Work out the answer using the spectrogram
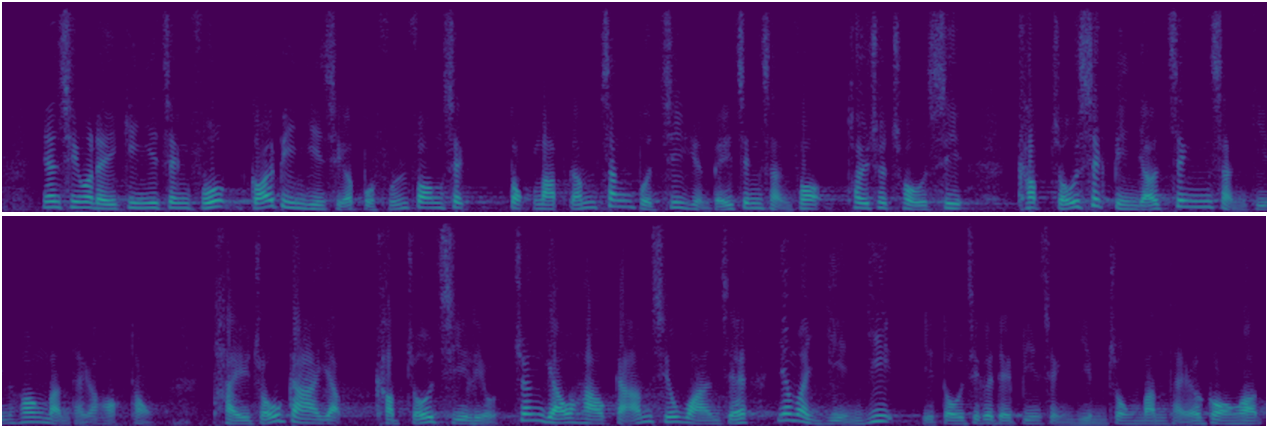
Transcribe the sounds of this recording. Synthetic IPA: jɐ˥nt͡sʰiː˨˥ŋɔː˨˧ɾe˨jkiː˧njiː˧t͡sɪ˧ŋfuː˨˥kɔː˨˥jpiː˧njiː˨nsi˨˩kɛ˧puː˨˩t̚fuː˨˥nfɔː˥ŋsɪ˥k̚t̪ʊ˨k̚laː˨p̚kɐ˨˥mt͡sɐ˥ŋpuː˨t̚t͡siː˥jyː˨˩npe˨˥jt͡sɪ˥ŋsɐ˨˩nfɔː˥t̪ʰɵ˥ɥt͡ʃʰɵ˥t̚t͡ʃʰo˧wsiː˥kʰɐ˨p̚t͡so˨˥wsɪ˥k̚piː˨njɐ˨˧wt͡sɪ˥ŋsɐ˨˩nkiː˧nɦɔː˥ŋmɐ˨nt̪ʰɐ˨˩jkɛ˧hɔː˨k̚t̪ʰʊ̰˨˩ŋ | t̪ʰɐ˨˩jt͡so˨˥wkaː˧jɐ˨p̚kʰɐ˨p̚t͡so˨˥wt͡siː˨˧liː˨˩wt͡ʃœː˥ŋjɐ˨˧wɦaː˨wka̰ː˨˥msiː˨˥wwaː˨nt͡sɛː˨˥jɐ˥nwɐ˨jːiː˨˩njiː˥jiː˨˩t̪o˧wt͡siː˧kʰte˨˩jpiː˧nsɪ˨˩ŋjḭː˨˩mt͡sʊ˨ŋmɐ˨˩nt̪ʰɐ˨˩jkɛ˧kɔː˧ŋɔː˧n

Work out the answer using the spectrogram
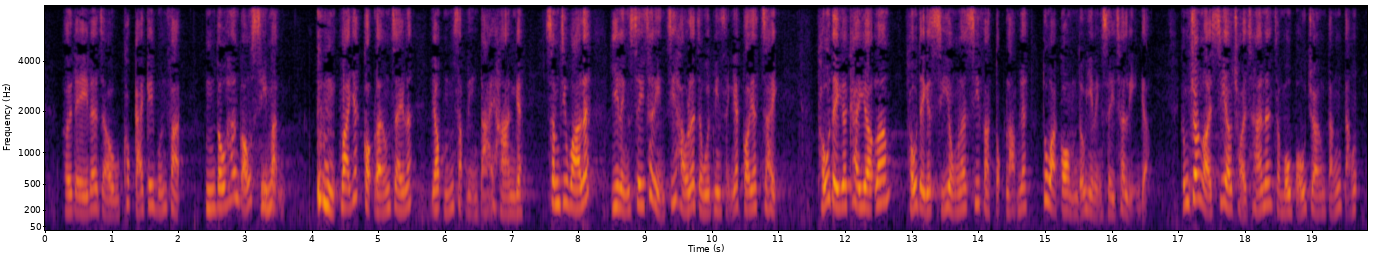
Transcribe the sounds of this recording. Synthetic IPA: kʰɵ˨˧t̪e˨jlɛː˥t͡sɐ˨wkʰʊ˥kːaː˨˥jke˥jpuː˨˥nfaː˧t̚m̩ː˨˩t̪o˨wɦœː˥ŋkɔː˨˥ŋsiː˨˧mɐ̰˨˩n | waː˨jɐ˥t̚kɔː˧k̚lœː˨˧ŋt͡sɐ˧jlɛː˥jɐ˨˧wm̩˨˧sɐ˨p̚liː˨˩nt̪aː˨jhaː˨nɡɛ˧ | sɐ˨mt͡siː˧waː˨˩lɛː˥jiː˨lɪ˨˩ŋse˧jt͡sʰɐ˥t̚liː˨˩nt͡siː˥ɦɐ˨wlɛː˥t͡sɐ˨wuː˨˧jpiː˧nsɪ˨˩ŋjɐ˥t̚kɔː˧jɐ˥t̚t͡sɐ˧j | t̪ʰo˨˥wt̪e˨jkɛː˧kʰɐ˧jːœː˨k̚laː˥t̪ʰo˨˥wt̪e˨jkɛː˧siː˨˥jʊ˨˩ŋlaː˥siː˥faː˧t̚t̪ʊ˨k̚la̰ː˨p̚nɛː˥t̪o˥waː˨kɔː˧m̩˨˩t̪o˨˥wjiː˨lɪ˨˩ŋse˧jt͡sʰɐ˥t̚lḭː˨˩nkɐ̰˧ | kɐ˨˥mt͡ʃœː˥ŋlɔː˨˩jsiː˥jɐ˨˧wt͡ʃʰɔ̰ː˨˩jt͡sʰaː˨˥nɛː˥t͡sɐ˨wmo˨˧wpo˨˥wt͡ʃœː˨ŋt̪ɐ˨˥ŋt̪ɐ˨˥ŋ

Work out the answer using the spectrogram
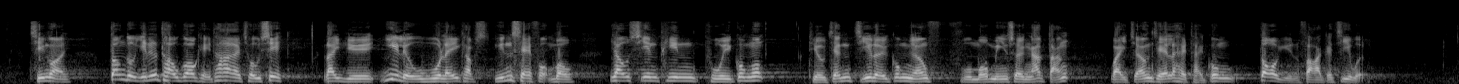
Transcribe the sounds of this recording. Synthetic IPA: t͡sʰiː˨˥ŋɔː˨j | t̪ɔː˥ŋt̪o˧wjɪ˨k̚t̪o˥wt̪ʰɐ˧wkʷɔː˧kʰe˨˩jt̪ʰaː˥kɛː˧t͡ʃʰo˧wsiː˥lʔɐ˨jːyː˨˩jiː˥liː˨˩wwuː˨le˨˧jkʰɐ˨p̚jyː˨˥nsɛː˧fʊ̰˨k̚mo˨˧w | jɐ˥wsiː˥npʰiː˥npʰuː˧jkʊ˥ŋːʊ˥k̚ | t̪ʰiː˨˩wt͡sɪ˨˥ŋt͡siː˨˥lɵ˨˧ɥkʊ˥ŋjœː˨˥ŋfuː˨mo˨˧wmiː˨˧nsɵ˧ɥŋaː˧˥k̚t̪ɐ˨˥ŋ | wɐ˨jt͡ʃœː˨˥ŋt͡sɛː˨˧˥lɛː˥hɐ˨jt̪ʰɐ˨˩jkʊ˥ŋt̪ɔː˥ɥyː˨˩nfaː˧kɛː˧t͡siː˥wṵ˨˩n

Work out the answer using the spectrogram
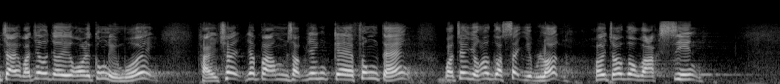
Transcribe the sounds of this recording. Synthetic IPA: t͡sɐ˧jwaː˨k̚t͡sɛ˨˥ht̪ɵ˧ɥŋɔ˨˧e˨jkʊ˥ŋlyː˨˩nwuː˨˥j | t̪ʰɐ˨˩jt͡ʃʰɵ˥t̚jɐ˥t̚paː˧k̚m̩˧s̬ɐ˨p̚jɪ˥ŋkɛː˧fʊ˥ŋt̪ɛː˨˥ŋwaː˨k̚t͡sɛː˨˥jʊ˨ŋjɐ˥t̚kɔː˧sɐ˥t̚jiː˨p̚lɵ˨t̚hɵ˧ɥt͡sɔ˨˧˥k̬ɔː˧waː˨˩k̚siː˧n

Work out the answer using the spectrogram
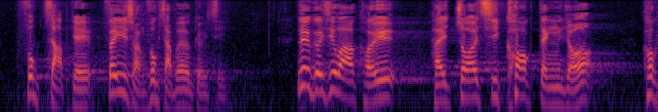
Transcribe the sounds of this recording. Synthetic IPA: fʊ˥k̚t͡sa̰ː˨p̚kɛː˧fe˥jsœ̰ː˨˩ŋfʊ˥k̚t͡saː˨p̚kɛː˨˥kɔ˨˧kɵ˧ɥt͡sḭː˨˥ | liː˥kɔ˨˧kɵ˧ɥt͡siː˨˥waː˨kʰɵ˨˧ɥhɐ˨jt͡ʃɔː˧jt͡sʰiː˧kʰɔː˧k̚t̪ɪ˨ŋt͡ʃɔː˨˥ | kʰɔː˧

